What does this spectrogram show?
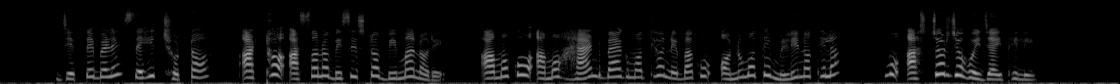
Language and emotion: Odia, surprised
